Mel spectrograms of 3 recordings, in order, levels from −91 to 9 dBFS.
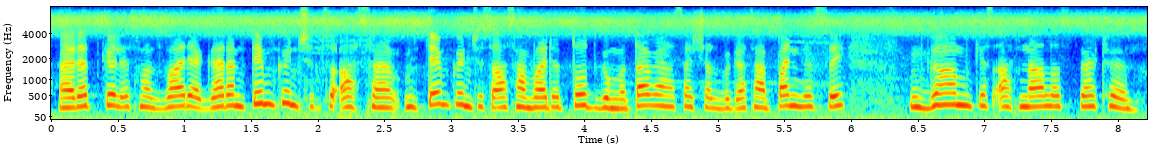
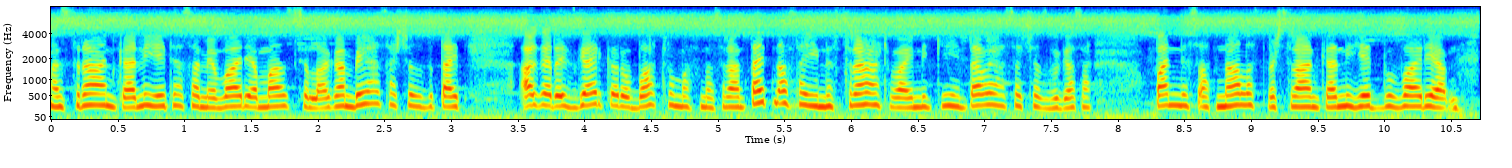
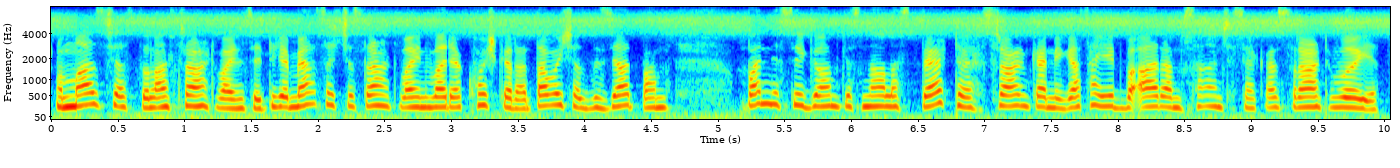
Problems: constant background noise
